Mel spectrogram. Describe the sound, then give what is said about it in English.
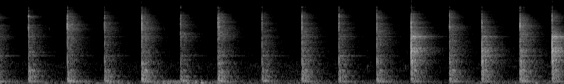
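A hammer strikes a copper vessel, working around its outside to curve its shape. Many sharp, evenly spaced metallic blows ring out in a steady rhythm, each with a short decaying ring. “so you go all the way around the outside of the vessel, and slowly but surely you change the angle to make it this curved shape. So when you're hitting it to move the shape so it sounds.”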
